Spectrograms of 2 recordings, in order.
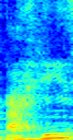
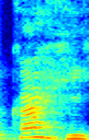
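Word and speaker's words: Kahi: Carri se escreve K-A-H-I.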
